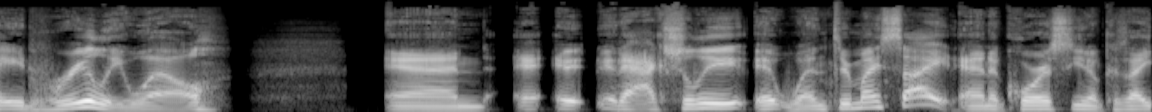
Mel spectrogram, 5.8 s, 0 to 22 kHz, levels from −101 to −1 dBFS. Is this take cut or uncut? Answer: uncut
